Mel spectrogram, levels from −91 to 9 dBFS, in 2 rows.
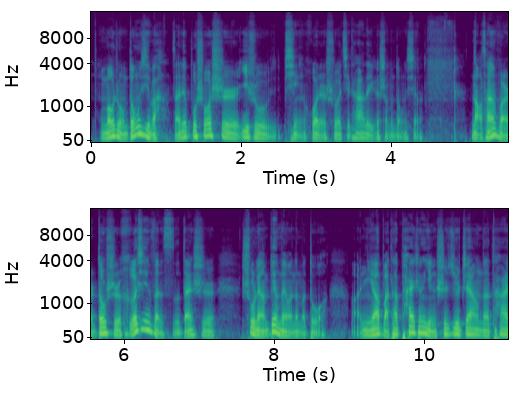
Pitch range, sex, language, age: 85-110 Hz, male, Chinese, 30-49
